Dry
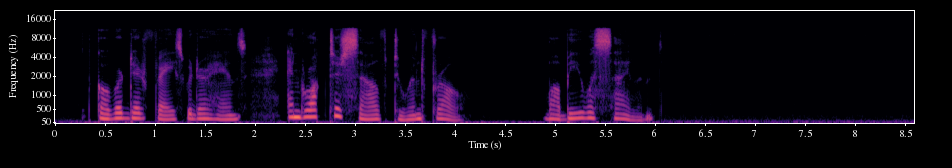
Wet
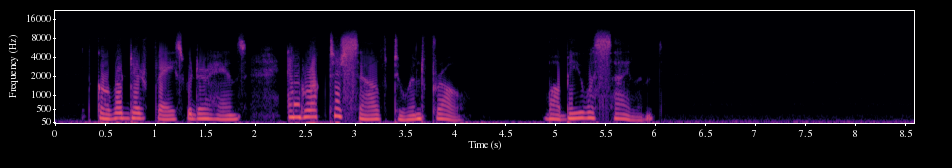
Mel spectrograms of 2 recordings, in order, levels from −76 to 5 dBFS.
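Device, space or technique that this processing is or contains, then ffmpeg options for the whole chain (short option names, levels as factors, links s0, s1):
synthesiser wavefolder: -af "aeval=exprs='0.0841*(abs(mod(val(0)/0.0841+3,4)-2)-1)':c=same,lowpass=f=6000:w=0.5412,lowpass=f=6000:w=1.3066,volume=1.41"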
